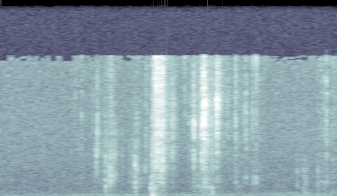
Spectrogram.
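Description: Paper pages rustle as a hand moves them.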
